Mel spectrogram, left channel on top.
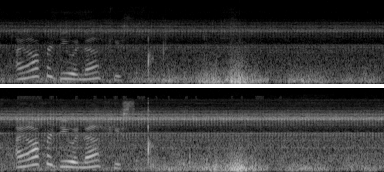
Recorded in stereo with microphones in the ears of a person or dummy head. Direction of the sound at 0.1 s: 35° right (ahead or behind).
